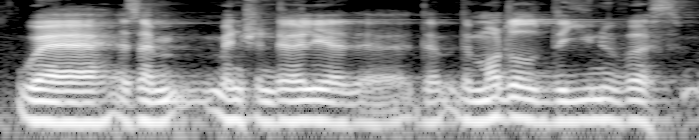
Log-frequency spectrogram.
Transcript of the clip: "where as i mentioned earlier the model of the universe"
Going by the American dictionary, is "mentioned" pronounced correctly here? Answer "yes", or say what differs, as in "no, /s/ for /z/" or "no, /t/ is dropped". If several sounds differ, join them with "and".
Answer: yes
